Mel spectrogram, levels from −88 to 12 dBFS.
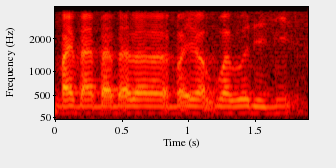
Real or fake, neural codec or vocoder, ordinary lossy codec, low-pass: real; none; none; 3.6 kHz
